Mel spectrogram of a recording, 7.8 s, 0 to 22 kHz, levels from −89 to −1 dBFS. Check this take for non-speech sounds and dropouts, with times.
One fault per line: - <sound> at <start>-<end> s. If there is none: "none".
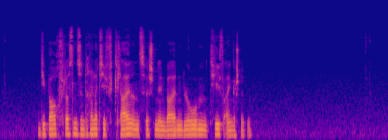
none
